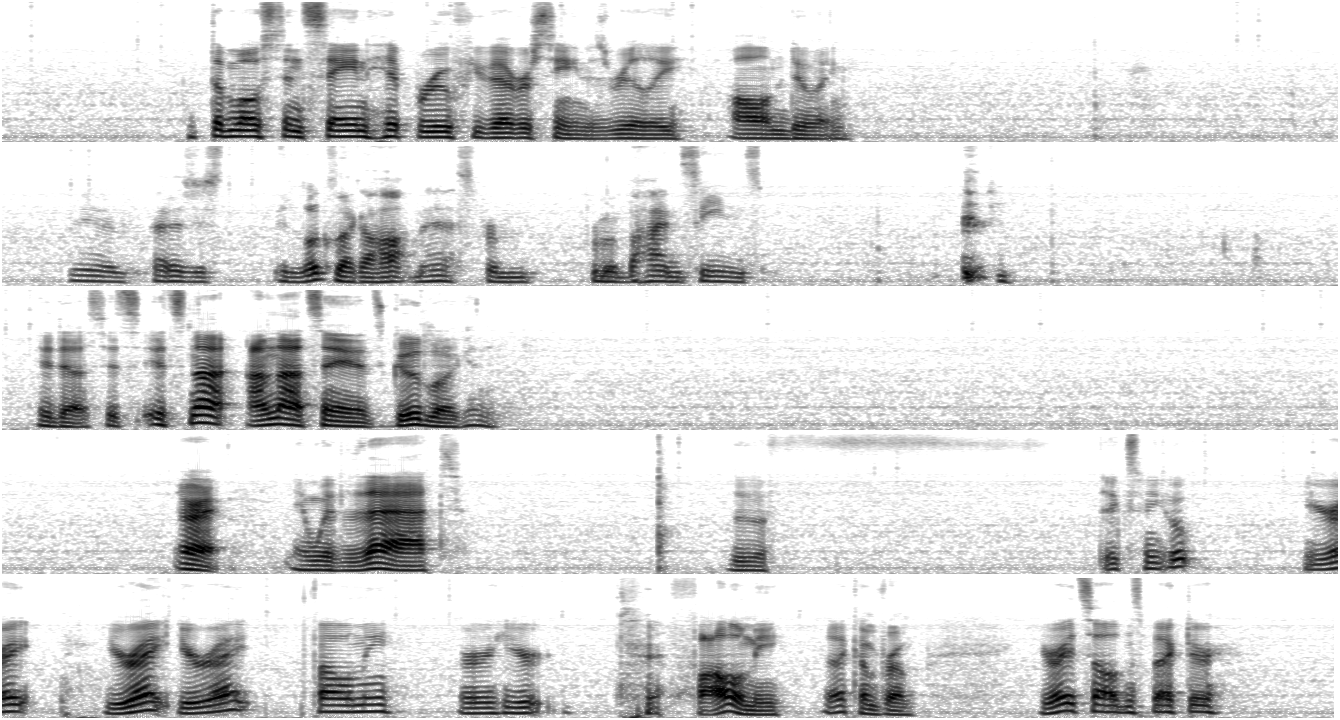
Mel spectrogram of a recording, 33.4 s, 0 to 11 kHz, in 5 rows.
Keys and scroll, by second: 0.8 BackSpace, 1.3 BackSpace, 2.7 BackSpace, 3.3 BackSpace, 6.9 BackSpace, 14.9 e, 26.0 e, 27.6 Escape, 28.9 e, 33.0 space.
